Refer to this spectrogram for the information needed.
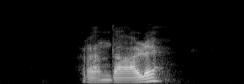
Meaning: tumult; riot (loud and unrestrained behaviour by one or more people, often with property damage, sometimes also bodily harm)
- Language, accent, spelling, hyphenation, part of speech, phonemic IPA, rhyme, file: German, Austria, Randale, Ran‧da‧le, noun, /ʁanˈdaːlə/, -aːlə, De-at-Randale.ogg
